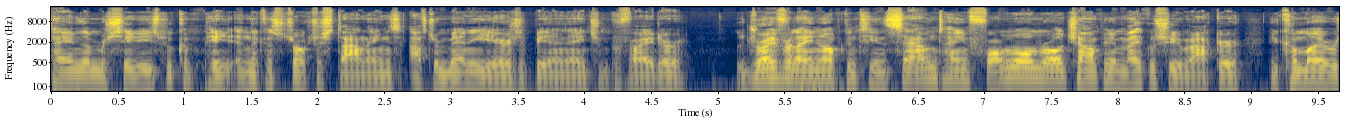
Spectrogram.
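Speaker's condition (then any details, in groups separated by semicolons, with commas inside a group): No condition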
